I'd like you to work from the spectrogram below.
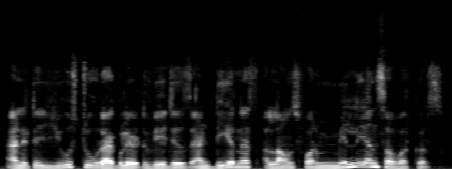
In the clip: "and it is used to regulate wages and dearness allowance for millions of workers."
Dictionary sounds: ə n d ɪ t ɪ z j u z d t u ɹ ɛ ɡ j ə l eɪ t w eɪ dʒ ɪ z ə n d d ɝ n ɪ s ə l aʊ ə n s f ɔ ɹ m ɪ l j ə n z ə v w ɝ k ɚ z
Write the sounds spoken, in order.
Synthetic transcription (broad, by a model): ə n d ɪ t ɪ z j u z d t u ɹ ɛ ɡ j ə l eɪ t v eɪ dʒ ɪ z ə n d d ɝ n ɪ s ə l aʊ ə n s f ɔ ɹ m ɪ l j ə n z ə v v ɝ k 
